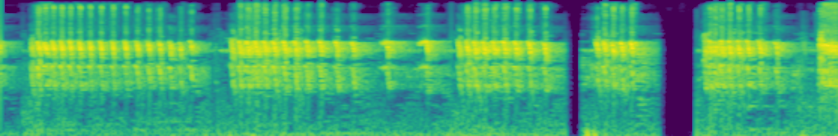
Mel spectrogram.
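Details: White-crowned shama song recorded as a master for training songbirds: loud, dense, rattling high trills in bursts of about a second, separated by short gaps.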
